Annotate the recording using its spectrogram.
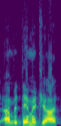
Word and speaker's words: Ahmadinejad: If you don't know how to say his name, Ahmadinejad, say Ahmadinejad very fast, very quickly.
